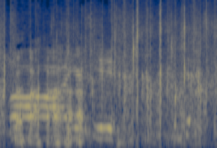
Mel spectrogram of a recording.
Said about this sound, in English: that was the worst applause break ever on this show.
